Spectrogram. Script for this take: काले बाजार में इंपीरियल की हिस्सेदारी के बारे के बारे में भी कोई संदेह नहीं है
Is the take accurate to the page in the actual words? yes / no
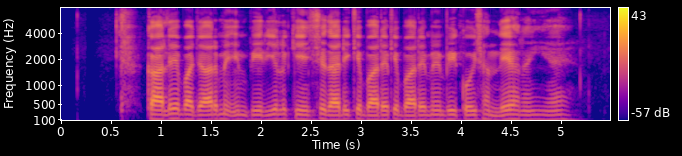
yes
